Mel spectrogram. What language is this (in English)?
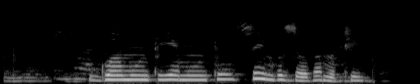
Ganda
